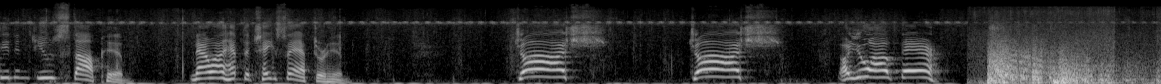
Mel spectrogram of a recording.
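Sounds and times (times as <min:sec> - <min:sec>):
speech: 0:00.0 - 0:03.6, 0:05.2 - 0:06.0, 0:06.9 - 0:07.8, 0:08.4 - 0:10.4
steady hiss of falling rain: 0:09.7 - 0:11.6
loud rumble of thunder: 0:09.8 - 0:11.6.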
